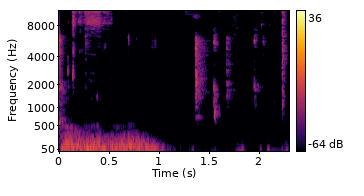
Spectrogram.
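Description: A low handling rumble fading out over the first second, then three small, sharp clicks, as of a felt-tip marker being handled over paper.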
